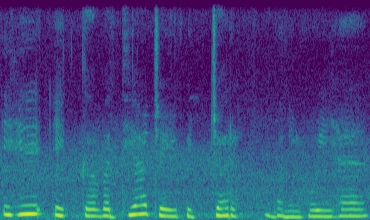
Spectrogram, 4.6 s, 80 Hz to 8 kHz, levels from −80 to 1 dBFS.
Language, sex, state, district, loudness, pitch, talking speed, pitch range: Punjabi, female, Punjab, Kapurthala, -15 LUFS, 245 Hz, 105 wpm, 235-280 Hz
